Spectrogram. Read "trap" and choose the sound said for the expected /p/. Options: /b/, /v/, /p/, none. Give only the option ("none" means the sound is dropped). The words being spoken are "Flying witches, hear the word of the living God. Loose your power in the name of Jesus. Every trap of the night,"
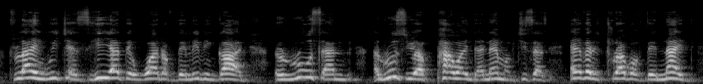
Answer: /b/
